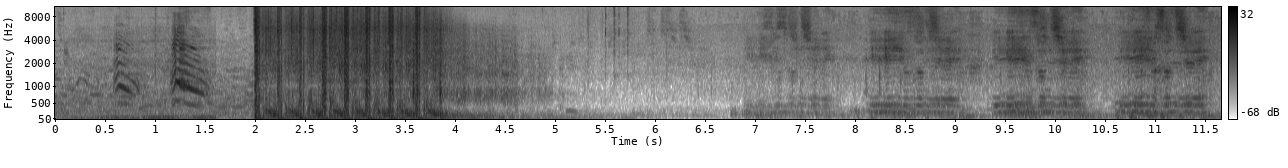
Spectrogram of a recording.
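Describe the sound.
Gunfire follows a shouted order to fire at a crowd throwing stones: a rapid burst of many sharp, loud shots lasting about two seconds. Voices are heard before the burst and again afterward.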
